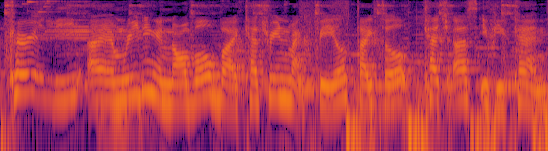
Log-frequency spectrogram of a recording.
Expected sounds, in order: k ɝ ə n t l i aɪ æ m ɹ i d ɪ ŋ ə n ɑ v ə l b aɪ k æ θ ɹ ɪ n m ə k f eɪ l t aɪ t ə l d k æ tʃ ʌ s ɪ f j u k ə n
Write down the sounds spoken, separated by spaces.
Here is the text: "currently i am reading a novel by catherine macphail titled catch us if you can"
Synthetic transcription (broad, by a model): k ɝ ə n t l i aɪ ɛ m ɹ i d ɪ ŋ ə n ɑ v ə l b aɪ k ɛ t ɹ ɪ n m ə k f eɪ l t aɪ t ə l k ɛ tʃ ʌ s ɪ f j u k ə n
